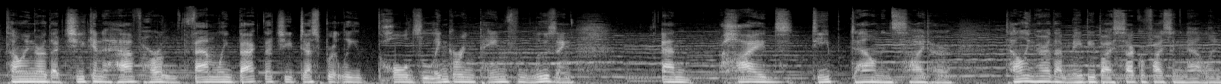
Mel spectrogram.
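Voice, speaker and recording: A man presenting a fan theory as a scripted video essay, with dramatic storytelling phrasing. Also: fairly low pitch. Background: loud music.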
